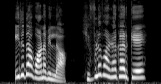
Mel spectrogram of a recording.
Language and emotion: Tamil, surprised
